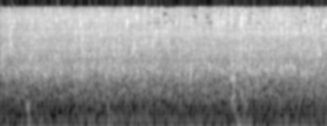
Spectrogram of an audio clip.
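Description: Water flows steadily in the survival game Sons of the Forest, a continuous rushing, trickling stream that stays loud and even throughout with no voices.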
